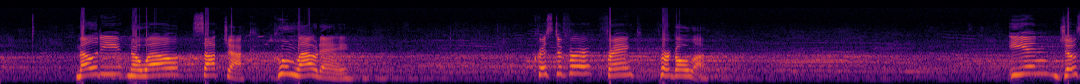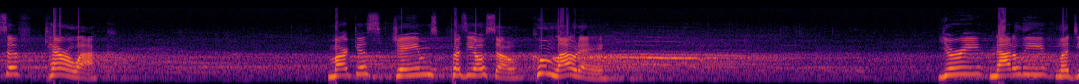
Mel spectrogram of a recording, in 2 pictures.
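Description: A woman reads out names through a loudspeaker in a large echoing hall.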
